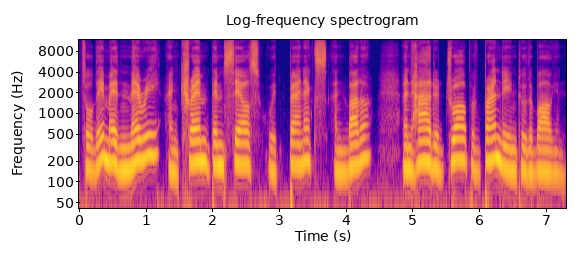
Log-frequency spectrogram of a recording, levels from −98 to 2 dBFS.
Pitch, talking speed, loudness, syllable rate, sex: 175 Hz, 165 wpm, -15 LUFS, 4.5 syllables/s, male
